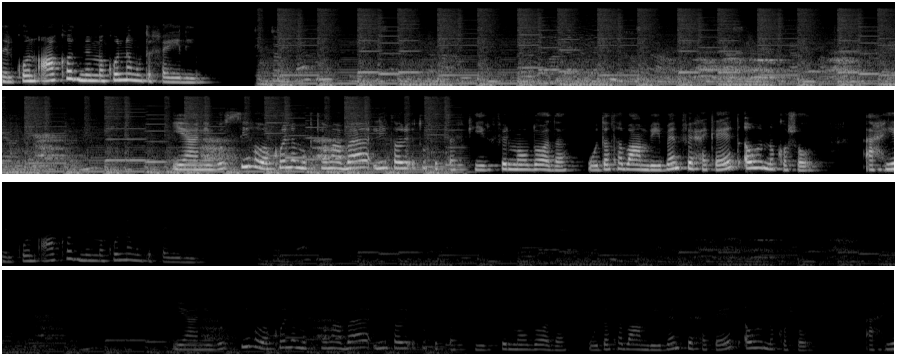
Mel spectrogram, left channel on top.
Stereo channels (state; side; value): quieter; right; 29.4 dB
